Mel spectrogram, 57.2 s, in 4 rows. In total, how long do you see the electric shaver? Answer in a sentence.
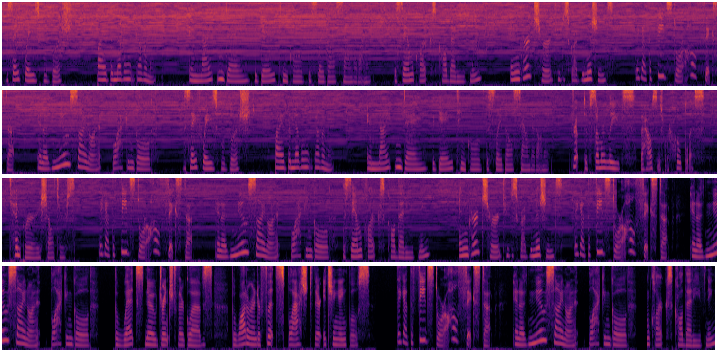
You can hear the electric shaver for 41 seconds altogether.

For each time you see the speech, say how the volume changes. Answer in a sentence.
You can hear the speech from 0.1 to 57.1 s, at a steady volume.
